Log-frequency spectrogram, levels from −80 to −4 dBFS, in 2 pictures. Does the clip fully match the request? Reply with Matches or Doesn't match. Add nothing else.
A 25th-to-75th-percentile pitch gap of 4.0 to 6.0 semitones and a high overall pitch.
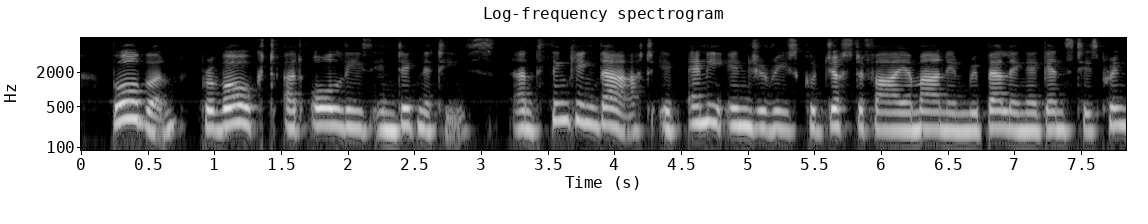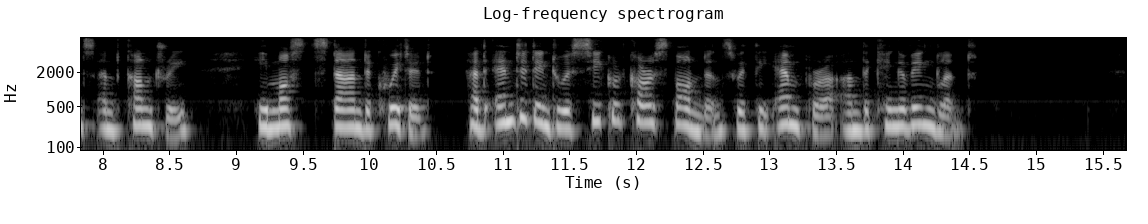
Doesn't match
